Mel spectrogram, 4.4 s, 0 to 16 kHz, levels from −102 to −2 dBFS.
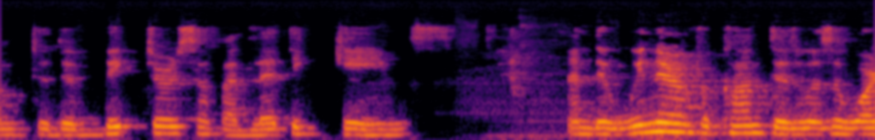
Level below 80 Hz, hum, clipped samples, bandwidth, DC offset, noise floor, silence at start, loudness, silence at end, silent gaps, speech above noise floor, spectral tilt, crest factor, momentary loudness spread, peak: -64 dBFS; none; under 0.1%; 8.4 kHz; under 0.1%; -56 dBFS; 0 s; -30 LUFS; 0 s; none; 27 dB; -5.5 dB/octave; 18 dB; 14 LU; -12 dBFS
